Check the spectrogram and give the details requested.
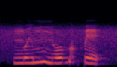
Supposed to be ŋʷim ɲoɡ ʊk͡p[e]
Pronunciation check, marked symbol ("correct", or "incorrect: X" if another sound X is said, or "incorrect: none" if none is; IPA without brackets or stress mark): correct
